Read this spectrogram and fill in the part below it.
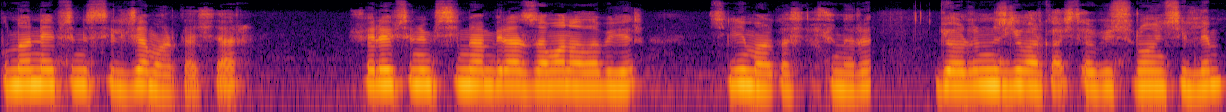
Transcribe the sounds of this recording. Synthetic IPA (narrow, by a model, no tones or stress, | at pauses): b̥unlˠaɾɯnhepsinizsilʲid͡ʒɛmaɾkʰad̪aʃlˠa̰ɾ | ʃøjlʲɛepsinizbisilʲd̪ænbiɾazːamanalˠabilʲiɾ̥ | silʲimaɾkʰad̪ʃlˠaɾʃunaɾɯ | ɟøɾd̪yːnyzɟibiaɾkʰad̪aʃlˠaɾbiɾsuɾonsilʲːim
